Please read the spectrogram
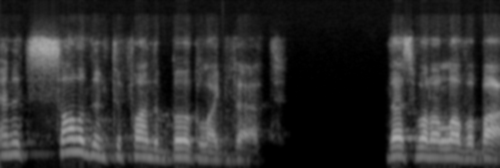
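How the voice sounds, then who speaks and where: With a non-native accent, a man speaks at a moderate pace in a high pitch, his tone dark and mellow and his intonation lively. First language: not English. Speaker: university student. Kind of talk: class testimonial. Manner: halting.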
